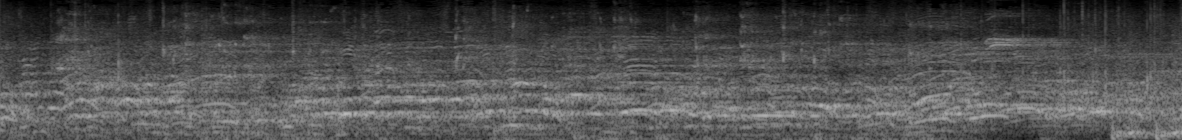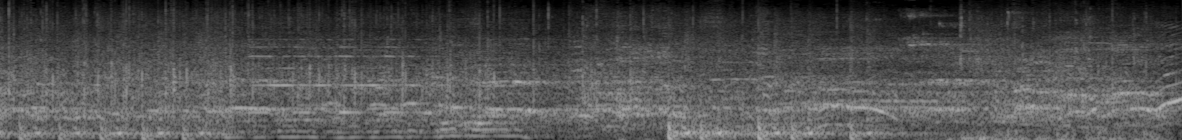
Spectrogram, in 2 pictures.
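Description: Young men shout to each other across an echoing hall.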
